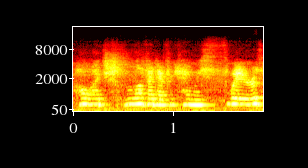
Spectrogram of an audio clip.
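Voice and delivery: ordinary talk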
